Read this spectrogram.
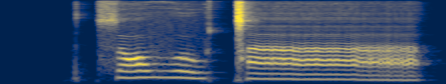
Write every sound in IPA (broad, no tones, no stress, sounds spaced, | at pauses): t͡s ɔ v o w ǀ ãː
